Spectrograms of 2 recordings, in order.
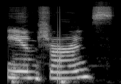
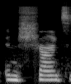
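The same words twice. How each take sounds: First: INsurance, first syllable stressed, slow and drawn out. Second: Said in the usual way. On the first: Shown as a demonstration. Trying out Dave's accent, insurance stressed on IN. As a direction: lean hard on the "in" of insurance, slowly. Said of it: "it's an accent on the in". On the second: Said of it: "instead of insurance".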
